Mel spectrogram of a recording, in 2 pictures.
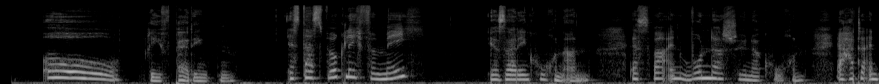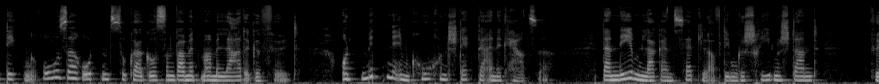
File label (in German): Roman Kinderbuch Deutsch; PADDINGTON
